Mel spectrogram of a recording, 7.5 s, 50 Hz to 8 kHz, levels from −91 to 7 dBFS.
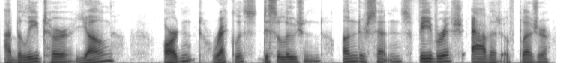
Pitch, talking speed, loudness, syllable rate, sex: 120 Hz, 105 wpm, -20 LUFS, 4.7 syllables/s, male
